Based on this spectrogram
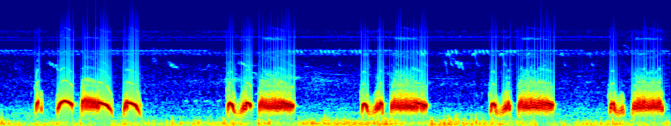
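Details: Spotted dove used as a lure bird, cooing in the fast, intense style called thúc gù: phrases of two or three short hollow notes, then a longer held coo, repeated every one and a half seconds over a low rumbling background.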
